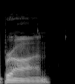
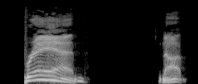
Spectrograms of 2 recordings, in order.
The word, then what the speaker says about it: Bran: Number two, one of the people in this podcast has a tendency to pronounce Bran's name Bron. Stop it. Bran, not Bron.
